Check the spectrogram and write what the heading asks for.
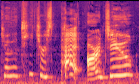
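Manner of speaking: mock Patricia's taunting voice; stupid taunting voice. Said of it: "that stupid voice that she makes".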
